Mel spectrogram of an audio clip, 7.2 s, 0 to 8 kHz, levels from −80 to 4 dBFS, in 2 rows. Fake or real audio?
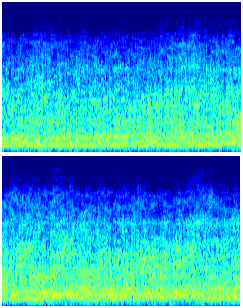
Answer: fake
